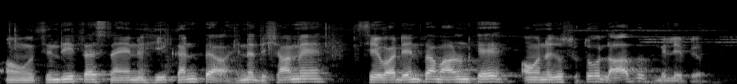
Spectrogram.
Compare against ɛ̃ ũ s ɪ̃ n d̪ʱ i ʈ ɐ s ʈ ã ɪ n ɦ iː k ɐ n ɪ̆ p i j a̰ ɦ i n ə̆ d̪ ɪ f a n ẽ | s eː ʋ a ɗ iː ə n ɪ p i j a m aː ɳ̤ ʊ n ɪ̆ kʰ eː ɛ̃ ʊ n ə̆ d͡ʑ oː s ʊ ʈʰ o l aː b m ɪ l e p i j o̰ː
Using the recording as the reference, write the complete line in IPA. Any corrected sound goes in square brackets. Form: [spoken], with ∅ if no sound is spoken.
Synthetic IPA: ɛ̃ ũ s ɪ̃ n d̪ʱ i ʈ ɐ s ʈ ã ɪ n ɦ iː k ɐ n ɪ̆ p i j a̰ ɦ [ɪ] n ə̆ d̪ ɪ [ʃ] a [m] ẽ | s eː ʋ a ɗ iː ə n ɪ p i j a m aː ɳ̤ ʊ n ɪ̆ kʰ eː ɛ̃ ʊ n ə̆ d͡ʑ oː s ʊ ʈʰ o l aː b m ɪ l e p i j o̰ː

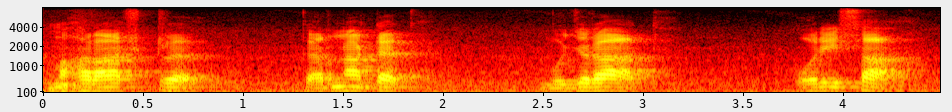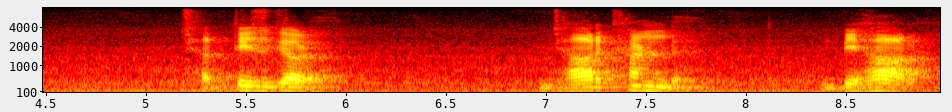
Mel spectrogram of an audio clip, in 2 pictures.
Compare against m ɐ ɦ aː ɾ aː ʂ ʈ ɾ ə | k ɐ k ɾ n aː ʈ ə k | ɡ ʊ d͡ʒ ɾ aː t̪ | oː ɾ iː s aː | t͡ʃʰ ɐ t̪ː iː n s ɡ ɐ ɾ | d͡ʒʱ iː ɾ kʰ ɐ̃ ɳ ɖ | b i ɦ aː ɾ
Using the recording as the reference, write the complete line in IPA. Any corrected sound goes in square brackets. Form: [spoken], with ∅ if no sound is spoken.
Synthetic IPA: m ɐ ɦ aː ɾ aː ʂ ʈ ɾ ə | k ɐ [∅] ɾ n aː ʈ ə k | ɡ ʊ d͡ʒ ɾ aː t̪ | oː ɾ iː s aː | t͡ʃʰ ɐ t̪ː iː [∅] s ɡ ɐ [ɽ] | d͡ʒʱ [aː] ɾ kʰ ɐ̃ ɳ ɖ | b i ɦ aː ɾ

